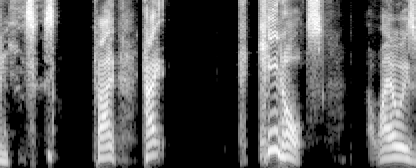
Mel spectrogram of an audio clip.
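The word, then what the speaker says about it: Kienholz: And of course, then again, maybe Lincoln Klein is Keenholz. Why I always mispronounce his name.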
